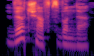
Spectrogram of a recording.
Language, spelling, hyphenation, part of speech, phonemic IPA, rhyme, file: German, Wirtschaftswunder, Wirt‧schafts‧wun‧der, noun / proper noun, /ˈvɪʁtʃaft͡sˌvʊndɐ/, -ʊndɐ, De-Wirtschaftswunder.ogg
- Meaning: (noun) economic miracle, economic growth that is considered prodigious; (proper noun) the Miracle on the Rhine; a period of high-speed economic development of Germany and Austria after World War II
